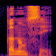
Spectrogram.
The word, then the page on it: commencer: francais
